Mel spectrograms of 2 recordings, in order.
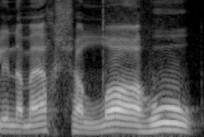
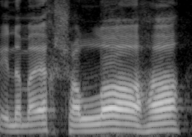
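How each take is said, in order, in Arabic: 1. تنتهي كلمة Allah بحركة u. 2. تنتهي كلمة Allah بحركة a. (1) "إذا الله هنا يعني المفعول منه الخشية للعلماء" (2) "أي أن العلماء هم الذين يخشون الله"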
